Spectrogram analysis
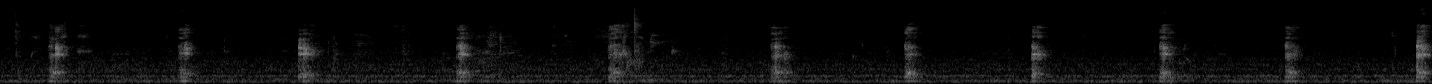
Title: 100 Burps in 2 mins (record breaker)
